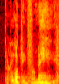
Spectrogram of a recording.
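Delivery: put-on whispering like a little boy. Retelling a joke where a little boy answers the phone: imitating a whispering little boy. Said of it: "the little boy was kinda whispering".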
